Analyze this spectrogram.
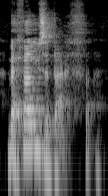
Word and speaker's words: Mephibosheth: forgive me, I really don't know how to pronounce this, Mephibosheth. It's Mephibosheth.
